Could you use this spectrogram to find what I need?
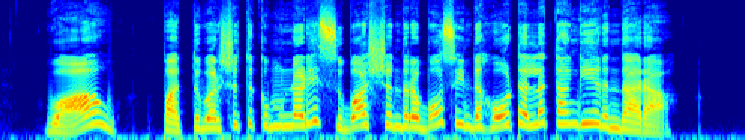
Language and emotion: Tamil, surprised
